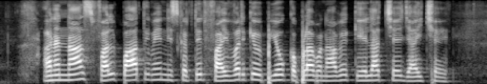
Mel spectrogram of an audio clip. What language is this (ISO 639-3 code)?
mai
